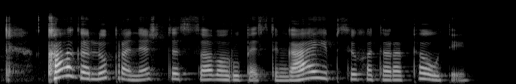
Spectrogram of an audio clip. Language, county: Lithuanian, Panevėžys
